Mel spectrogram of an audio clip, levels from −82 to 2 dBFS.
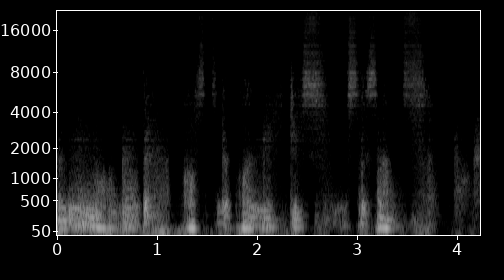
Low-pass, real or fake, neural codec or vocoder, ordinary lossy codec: none; fake; codec, 44.1 kHz, 0.9 kbps, DAC; none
